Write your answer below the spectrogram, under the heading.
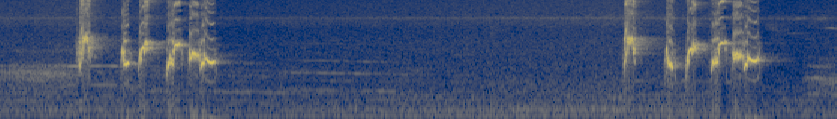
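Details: Thai caged-bird song of the red-whiskered bulbul, played to excite birds: a pair of quick, strident phrases of four or five chirping notes each, closing on a downward slur, separated by nearly three seconds of silence.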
